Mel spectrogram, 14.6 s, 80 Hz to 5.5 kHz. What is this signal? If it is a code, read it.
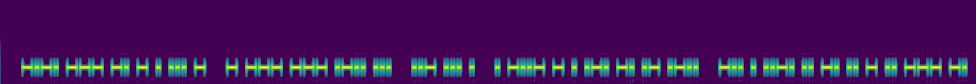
Morse code, heard as a keyed tone, about 25 wpm, 600 Hz. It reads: CONTEST TOOLS USE EXTERNAL DEFINITION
